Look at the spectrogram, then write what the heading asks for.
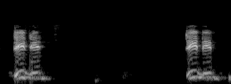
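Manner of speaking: "Did it?" slurred into one quick unit, high; run-together American reduction. Shown as a demonstration. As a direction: squash "Did it?" together, pitched high, so it is hard to recognise. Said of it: "you will not recognize that what I am saying".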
